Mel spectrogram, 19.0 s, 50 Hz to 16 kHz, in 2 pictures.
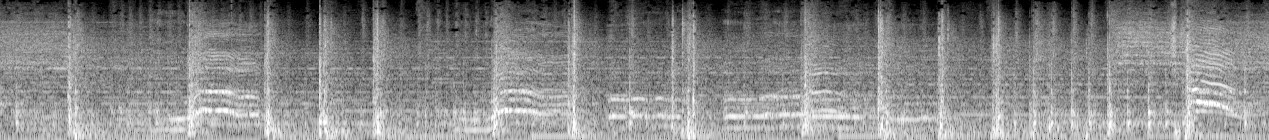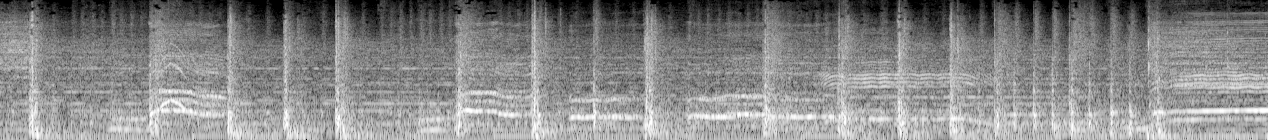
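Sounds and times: electric guitar: 0.0 - 19.0
live band playing: 0.0 - 19.0
snare and bass drums: 0.0 - 19.0.

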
